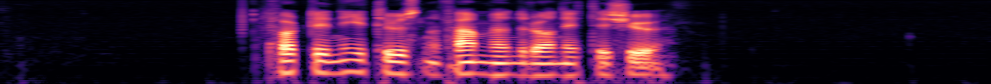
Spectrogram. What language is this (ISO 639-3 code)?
nor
